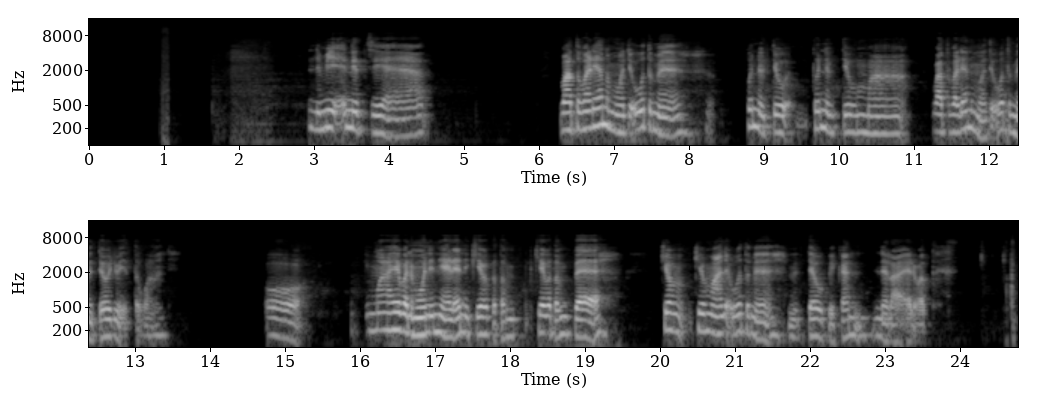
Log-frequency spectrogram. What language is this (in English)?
Huichol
